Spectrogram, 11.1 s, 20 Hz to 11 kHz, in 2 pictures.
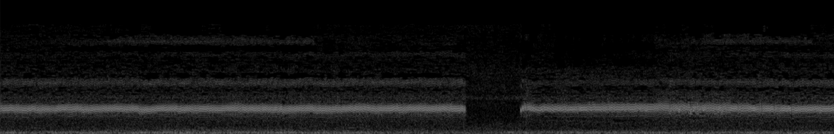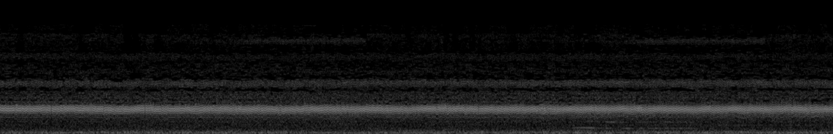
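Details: Mole cricket trilling steadily at a single high pitch, recorded by the National Institute of Biological Resources in 2020; a short break interrupts it after three seconds, and the unbroken buzz then continues to the end.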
